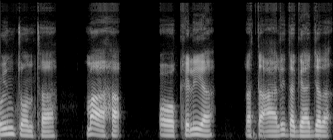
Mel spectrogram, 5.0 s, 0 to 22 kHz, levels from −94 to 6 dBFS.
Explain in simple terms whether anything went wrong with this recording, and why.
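Nothing went wrong with this speech recording; no technical faults can be heard anywhere in it. There is no glitch, dropout or distortion at any point to give a time for.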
